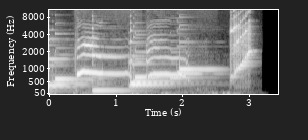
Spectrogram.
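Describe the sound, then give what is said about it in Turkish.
A cat meow sounds as a game effect in a children's animal-finding game, following a few bright, tonal chime notes; the single meow at the end is loud, harmonic and rises in pitch. “Kedi nerede?”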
